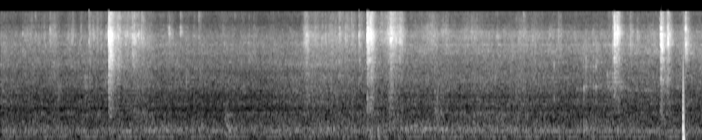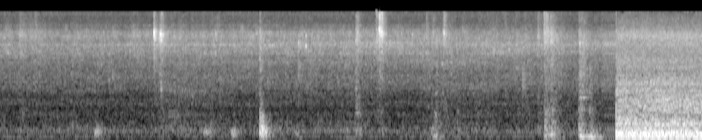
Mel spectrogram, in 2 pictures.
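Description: A knife chops on a cutting board.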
